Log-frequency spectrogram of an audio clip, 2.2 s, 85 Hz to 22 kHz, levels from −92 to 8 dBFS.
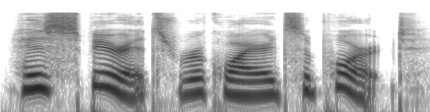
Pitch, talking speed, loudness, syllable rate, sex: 230 Hz, 110 wpm, -16 LUFS, 4.0 syllables/s, female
